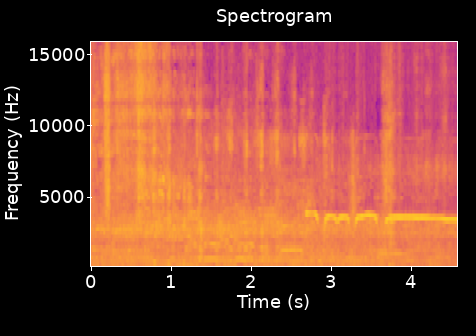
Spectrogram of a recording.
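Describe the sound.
A huge stadium crowd boos a music group at a halftime show in a steady, dense roar of many voices, with shrill whistles cutting through repeatedly in the second half.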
